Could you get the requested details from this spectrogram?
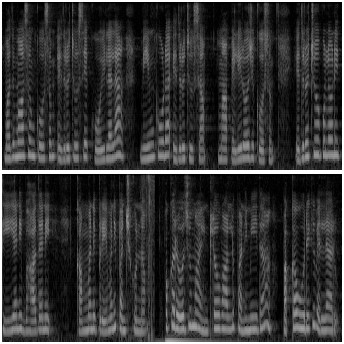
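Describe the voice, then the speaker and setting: A woman narrates a love story in a soft, emotive way. Her voice sits a little high, and she reads as the story's storyteller. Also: moderate pace.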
